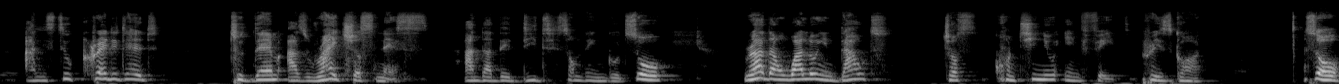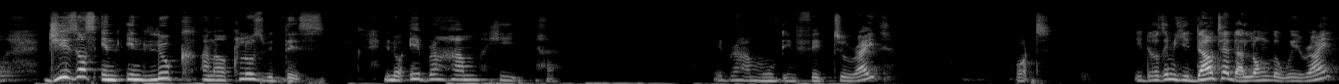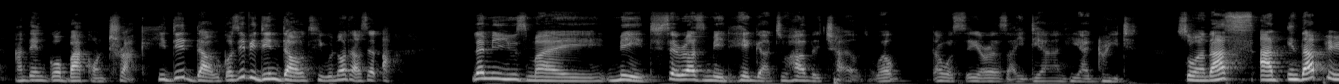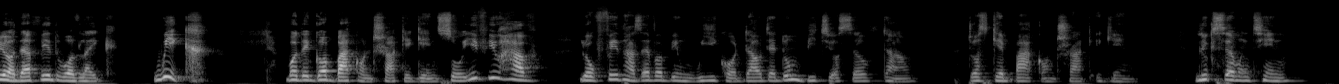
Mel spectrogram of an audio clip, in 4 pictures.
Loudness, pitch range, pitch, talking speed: -27 LUFS, 160-215 Hz, 185 Hz, 155 wpm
